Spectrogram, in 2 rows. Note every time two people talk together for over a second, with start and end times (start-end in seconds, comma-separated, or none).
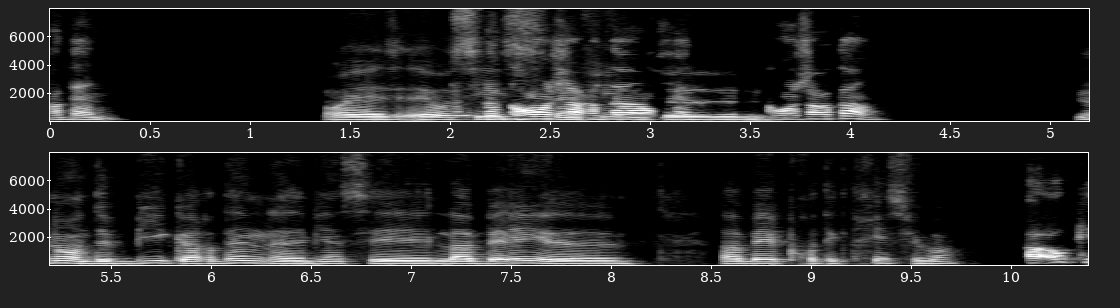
2.0-3.6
